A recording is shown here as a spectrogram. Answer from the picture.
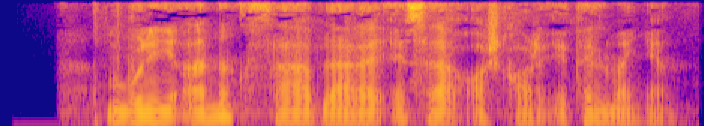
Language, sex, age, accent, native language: Uzbek, male, 18-24, Jizzax, Uzbek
